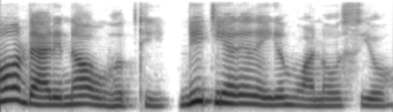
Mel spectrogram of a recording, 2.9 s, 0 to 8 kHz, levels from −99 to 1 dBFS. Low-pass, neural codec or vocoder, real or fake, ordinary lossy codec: 7.2 kHz; codec, 16 kHz, 1 kbps, FunCodec, trained on LibriTTS, 50 frames a second; fake; none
